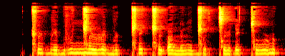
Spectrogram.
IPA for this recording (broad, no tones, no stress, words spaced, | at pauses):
ǁʉbebvɨ ŋ͡ǁɨɭeb ɨʈǁe ǁɨʔɐnɾɵn ɡ͡ǁɨʔǀɨɗe ǀuɳ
